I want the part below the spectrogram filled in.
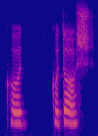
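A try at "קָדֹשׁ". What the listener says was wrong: not quite. The ah comes first. Kadosh,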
